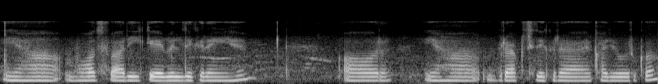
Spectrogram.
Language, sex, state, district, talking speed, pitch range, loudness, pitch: Hindi, female, Chhattisgarh, Bilaspur, 135 wpm, 180-185 Hz, -17 LUFS, 180 Hz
